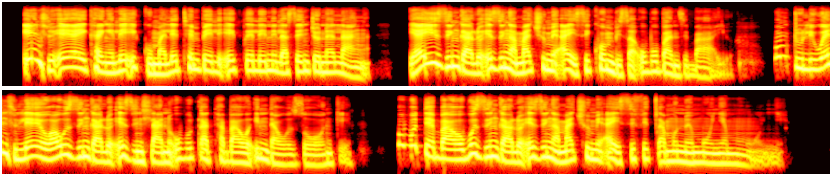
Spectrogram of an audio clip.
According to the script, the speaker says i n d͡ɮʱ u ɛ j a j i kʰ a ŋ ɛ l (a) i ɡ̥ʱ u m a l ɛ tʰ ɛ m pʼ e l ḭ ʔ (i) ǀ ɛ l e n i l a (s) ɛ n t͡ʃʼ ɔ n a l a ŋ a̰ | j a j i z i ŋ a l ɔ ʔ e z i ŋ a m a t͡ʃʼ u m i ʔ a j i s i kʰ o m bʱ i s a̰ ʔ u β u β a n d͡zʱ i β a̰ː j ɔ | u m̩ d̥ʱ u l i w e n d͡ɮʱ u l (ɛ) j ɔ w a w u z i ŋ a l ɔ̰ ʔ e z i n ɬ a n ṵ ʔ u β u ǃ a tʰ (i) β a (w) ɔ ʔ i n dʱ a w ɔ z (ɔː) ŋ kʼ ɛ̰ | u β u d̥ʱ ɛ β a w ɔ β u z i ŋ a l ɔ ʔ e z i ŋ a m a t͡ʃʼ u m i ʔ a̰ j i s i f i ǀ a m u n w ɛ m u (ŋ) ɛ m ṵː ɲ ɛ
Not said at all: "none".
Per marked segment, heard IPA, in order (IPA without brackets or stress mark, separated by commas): ɛ, ɛ, s, ɛ, a, w, ɔː, ɲ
